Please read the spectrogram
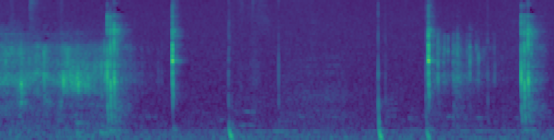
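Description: Wet slime squishing with sticky crackles and sharp little pops, arriving in a few separate bursts with quiet pauses between them. No one talks.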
